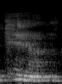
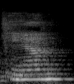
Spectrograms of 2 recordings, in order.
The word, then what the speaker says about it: can: this, that vowel sound is reduced to or ih. So the full sound would be can. I can hear you, but we don't say that. We say, I can hear you, that would be this, or I can hear you, that would be this. These two sounds are very close. Don't worry about that. Some speakers make it more like the schwa, some make it more like the ih.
